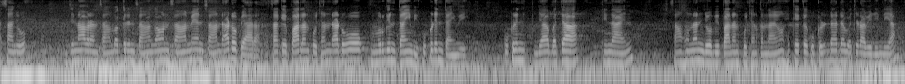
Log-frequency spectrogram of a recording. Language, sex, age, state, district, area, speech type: Sindhi, female, 60+, Delhi, South Delhi, rural, spontaneous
